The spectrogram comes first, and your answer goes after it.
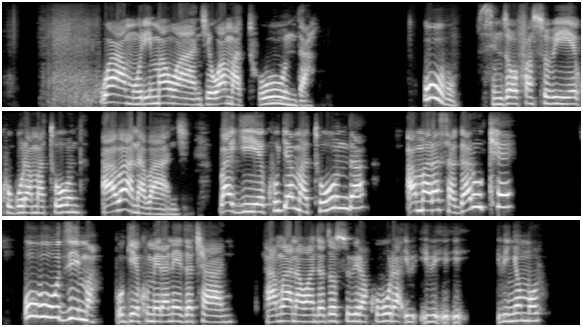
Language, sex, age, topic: Rundi, female, 25-35, agriculture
